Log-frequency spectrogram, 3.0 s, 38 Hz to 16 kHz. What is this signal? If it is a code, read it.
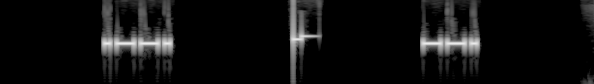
Morse code, heard as a keyed tone, about 40 wpm, 700 Hz. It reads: P G
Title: Single Letters - Rapid-Fire 40wpm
